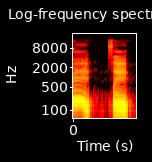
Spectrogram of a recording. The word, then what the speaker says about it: สระ: รูป สระ 32 ตัว สระ อะ อ่าน ว่า สะ หมาย ถึง แหล่ง น้ำ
